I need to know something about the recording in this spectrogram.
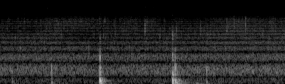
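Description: A wooden block is placed with a knock.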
